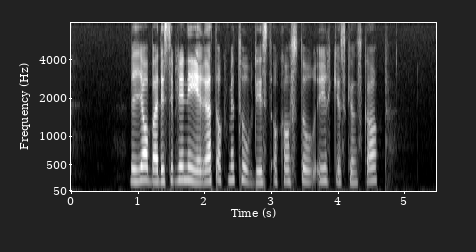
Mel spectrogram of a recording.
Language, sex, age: Swedish, female, 40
